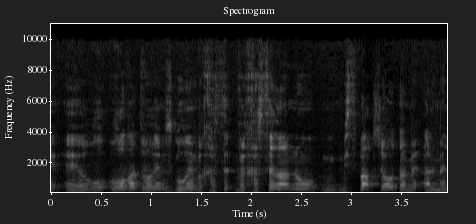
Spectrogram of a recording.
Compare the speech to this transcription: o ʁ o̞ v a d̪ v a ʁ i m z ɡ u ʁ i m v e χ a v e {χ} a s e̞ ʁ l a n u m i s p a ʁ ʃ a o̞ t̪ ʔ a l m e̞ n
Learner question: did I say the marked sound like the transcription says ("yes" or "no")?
yes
